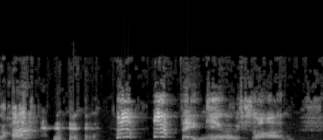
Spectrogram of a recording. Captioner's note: both laugh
